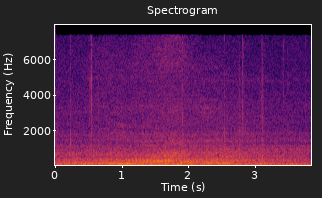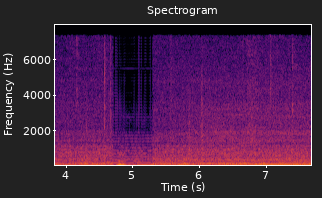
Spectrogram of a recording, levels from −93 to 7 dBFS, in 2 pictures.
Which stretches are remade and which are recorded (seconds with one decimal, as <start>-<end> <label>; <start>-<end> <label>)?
0.0-4.7 recorded; 4.7-5.3 remade; 5.3-7.7 recorded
